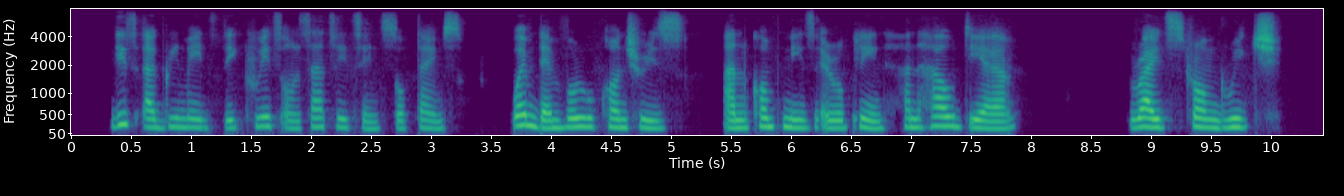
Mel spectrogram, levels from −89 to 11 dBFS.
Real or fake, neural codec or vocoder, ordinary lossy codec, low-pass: fake; codec, 16 kHz, 0.8 kbps, ZipCodec; none; none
